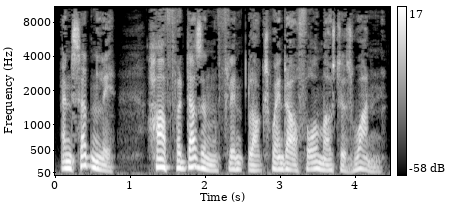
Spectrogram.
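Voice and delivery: ordinary delivery

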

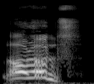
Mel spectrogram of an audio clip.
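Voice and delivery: very high, loud call; distant yell. A narrator's reading. Someone outside the camp calling Lawrence, yelled. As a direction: yell as if from far away. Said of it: "a voice yelled faintly from outside the camp".

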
